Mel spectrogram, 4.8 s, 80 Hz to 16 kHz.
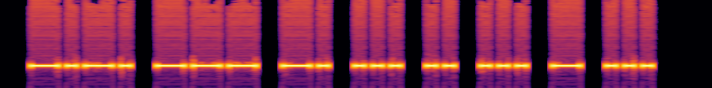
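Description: Morse code, heard as a keyed tone, about 20 wpm, 1000 Hz. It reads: CONSISTS
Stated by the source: Quote of the day sent in Morse at 20 words per minute.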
